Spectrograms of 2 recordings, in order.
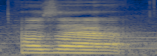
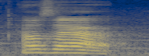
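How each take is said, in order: No difference in how they are said.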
